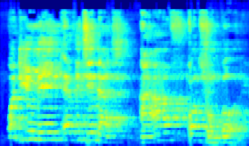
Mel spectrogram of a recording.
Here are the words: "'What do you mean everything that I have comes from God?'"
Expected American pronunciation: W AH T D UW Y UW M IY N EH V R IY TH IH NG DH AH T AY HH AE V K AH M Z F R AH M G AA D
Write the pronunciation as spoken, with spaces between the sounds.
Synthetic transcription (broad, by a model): W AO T D UW Y UW M IY N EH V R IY T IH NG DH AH T AY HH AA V K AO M F R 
